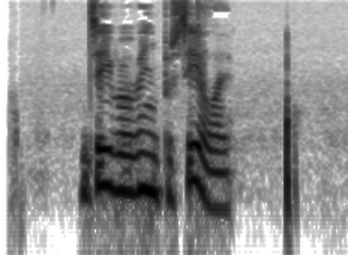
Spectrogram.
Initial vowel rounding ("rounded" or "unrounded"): unrounded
